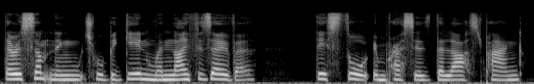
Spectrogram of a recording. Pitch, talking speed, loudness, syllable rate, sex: 225 Hz, 180 wpm, -18 LUFS, 5.1 syllables/s, female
